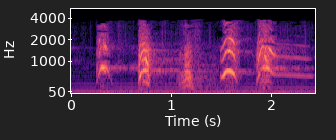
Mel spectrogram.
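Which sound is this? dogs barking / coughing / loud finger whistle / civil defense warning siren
dogs barking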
